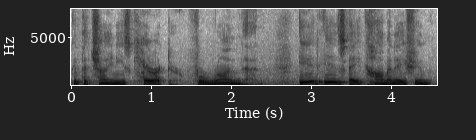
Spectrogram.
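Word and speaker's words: 仁: very simple concept run I know it looks like Jen but to this Texas Oklahoma Louisiana access accent it's actually pronounced something like run benevolence compassion sympathy if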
